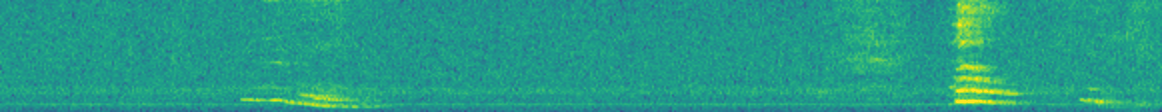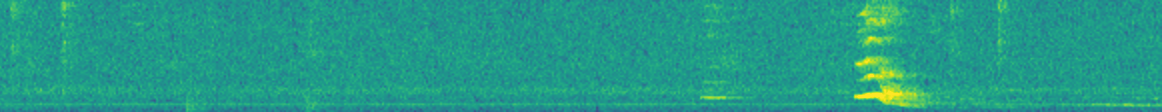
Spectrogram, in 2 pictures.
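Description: Great Dane puppy whining and yipping in short, high calls that slide down in pitch: one whine about a second in, a sharp loud yip midway followed by a smaller one, and another loud yelp near the end.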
